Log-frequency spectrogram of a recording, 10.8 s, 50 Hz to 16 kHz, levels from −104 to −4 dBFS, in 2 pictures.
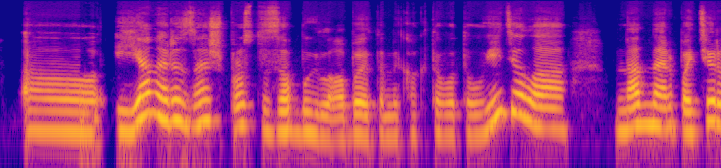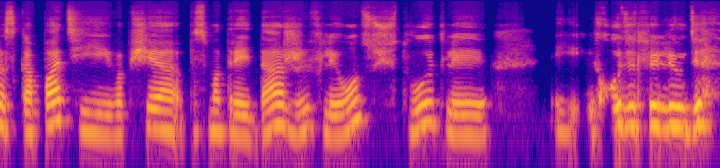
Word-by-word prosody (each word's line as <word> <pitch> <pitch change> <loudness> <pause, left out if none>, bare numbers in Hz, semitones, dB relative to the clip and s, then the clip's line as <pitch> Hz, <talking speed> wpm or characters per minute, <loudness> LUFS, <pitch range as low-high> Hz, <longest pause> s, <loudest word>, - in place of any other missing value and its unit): А, 175 -2 -2
и 180 - -4
я, 270 - +6
наверно, 260 -3 +5
знаешь, 245 +3 -1
просто 215 -1 -4
забыла 170 -4 -2
об 145 +2 -2
этом 155 -1 0
и - - -13
как-то 155 +2 -12
вот 155 0 -7
увидела. 210 - +2 0.3
Надо, 195 +5 +3
наверно, 205 -2 +2
пойти 175 +8 +3
раскопать 215 +2 +2
и 165 -3 -8
вообще 180 +3 0
посмотреть, 165 -3 -4
да, 220 +2 +3
жив 190 +2 -6
ли 155 -2 -2
он, 245 - -1
существует 235 -3 -5
ли 155 -2 -3 0.5
и - - -15
ходят 215 0 0
ли 220 - +6
люди. 210 +1 +4
185 Hz, 165 wpm, -24 LUFS, 165-220 Hz, 0.5 s, я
